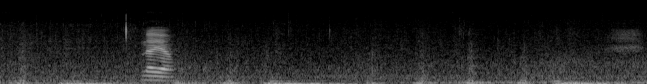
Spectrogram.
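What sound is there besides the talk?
rain in Fallout 4 video game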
